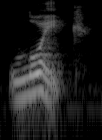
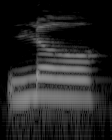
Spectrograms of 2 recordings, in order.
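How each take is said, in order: First: Loic as one syllable, "loyk"; merged oi sound. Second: Loic split slowly into "lo" and "eek"; separate vowels. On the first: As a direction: say loic wrongly with oi as in "oil". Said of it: "It's not a oi sound". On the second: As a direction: say loic with O and I as two French vowels. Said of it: "say each vowel by itself". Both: Shown as a demonstration.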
